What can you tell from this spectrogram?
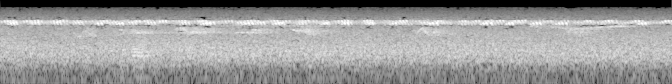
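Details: Ukrainian crickets among chrysanthemums keep up a bright, rapidly pulsing high trill without pause, with scattered short lower chirps from other insects in the background.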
